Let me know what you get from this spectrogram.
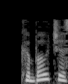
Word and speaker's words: kabocha: Some of the varieties available included acorn, spaghetti, butternut and kabocha, the latter of which I purchased. Kabocha, pronounced ka-bo-cha, squash is a popular variety in Asian countries, such as Thailand, Korea and Japan.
